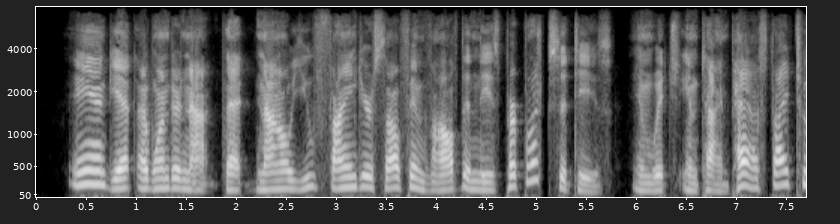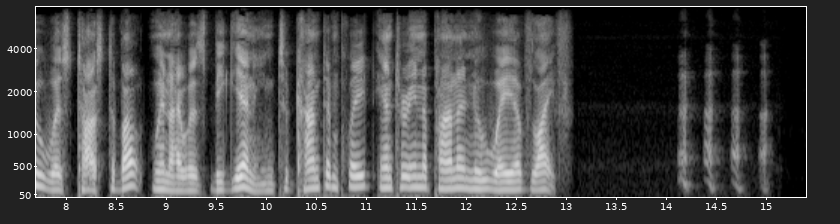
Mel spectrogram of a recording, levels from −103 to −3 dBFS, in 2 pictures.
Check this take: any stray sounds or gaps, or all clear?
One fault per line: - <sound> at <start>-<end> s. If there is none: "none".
- laugh at 14.1-15.1 s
